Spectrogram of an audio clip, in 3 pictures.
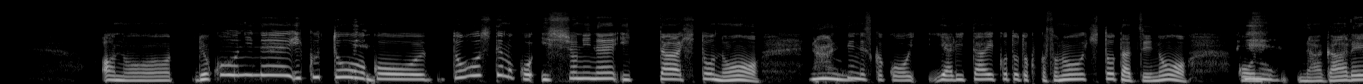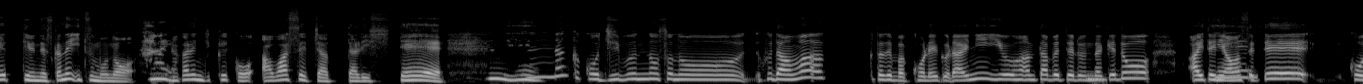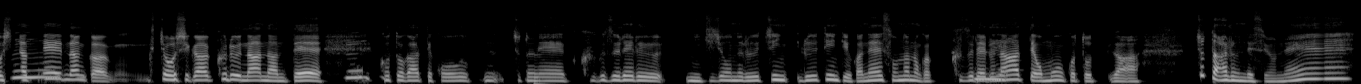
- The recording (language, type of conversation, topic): Japanese, advice, 旅行や出張で日常のルーティンが崩れるのはなぜですか？
- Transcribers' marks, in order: tapping; other background noise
